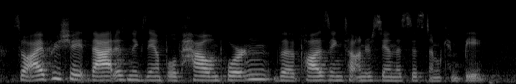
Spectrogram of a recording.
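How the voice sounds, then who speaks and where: A woman talks very fast with fairly even intonation in a bright, sharp tone. Audible room echo surrounds her voice. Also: medium pitch for a woman. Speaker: workshop facilitator. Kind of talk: lecture. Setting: meeting room with audience.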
